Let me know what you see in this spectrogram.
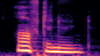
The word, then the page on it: afton: [ˈafˌtɔn]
